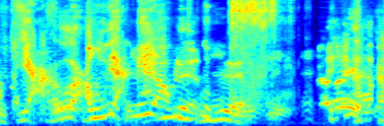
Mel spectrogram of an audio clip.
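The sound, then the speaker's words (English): A person vocally imitates a Tasmanian devil's scream with a raspy, growling, sputtering series of harsh, wavering cries, loud and continuous for a couple of seconds, with a brief pause near the end. “Not fast, but they scream. But they have that funny sound.”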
